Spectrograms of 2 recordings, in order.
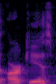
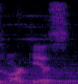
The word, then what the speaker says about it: Arceus: So I think it is Arceus, like hard C. I know that it is Arceus, but I hate that.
